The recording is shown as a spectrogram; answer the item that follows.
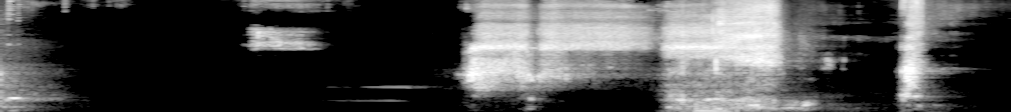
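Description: A person's breathy sounds: two long exhalations, the second lower and more voiced, like a heavy sigh, then one short sharp breath near the end, as a man stirs awake.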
